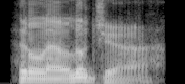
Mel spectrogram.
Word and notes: hallelujah: British English

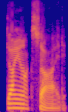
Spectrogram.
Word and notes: dioxide: American English

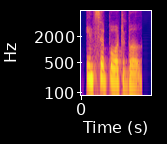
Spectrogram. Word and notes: insupportable: Indian

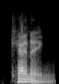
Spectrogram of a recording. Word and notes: kenning: American English

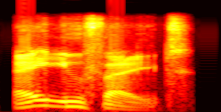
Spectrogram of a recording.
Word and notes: au fait: British English

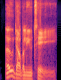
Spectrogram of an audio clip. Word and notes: owt: British English

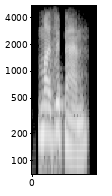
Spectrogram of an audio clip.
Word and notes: marzipan: Indian

